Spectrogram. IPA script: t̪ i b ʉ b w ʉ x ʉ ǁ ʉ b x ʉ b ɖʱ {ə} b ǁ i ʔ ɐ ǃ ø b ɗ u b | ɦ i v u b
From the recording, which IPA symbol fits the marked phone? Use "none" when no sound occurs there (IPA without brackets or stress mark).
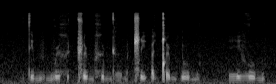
ə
